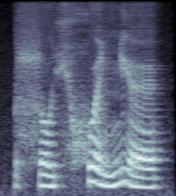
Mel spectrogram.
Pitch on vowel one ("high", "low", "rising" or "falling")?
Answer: low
